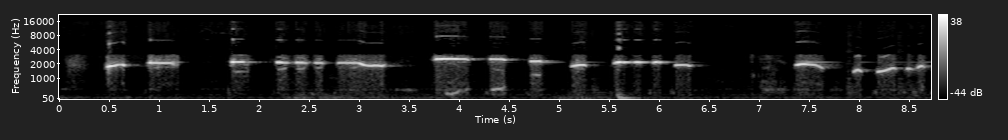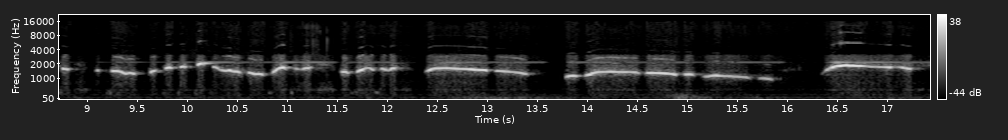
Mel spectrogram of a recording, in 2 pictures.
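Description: A person whistles a lively melody alone, clear, in short bursts of notes with sliding, wavering pitch and brief pauses between phrases, over a faint low background rumble.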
